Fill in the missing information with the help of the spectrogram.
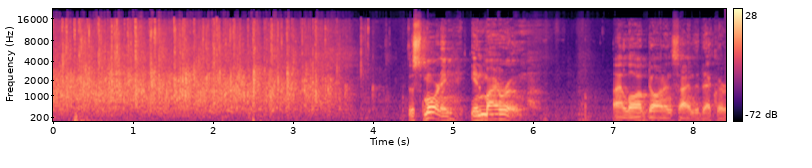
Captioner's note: applause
